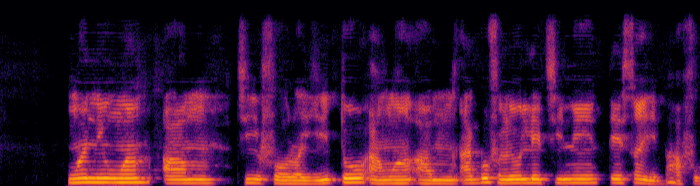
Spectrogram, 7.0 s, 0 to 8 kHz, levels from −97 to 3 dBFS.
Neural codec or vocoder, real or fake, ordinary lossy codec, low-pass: codec, 44.1 kHz, 7.8 kbps, DAC; fake; none; 7.2 kHz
